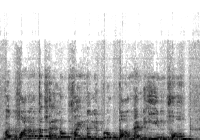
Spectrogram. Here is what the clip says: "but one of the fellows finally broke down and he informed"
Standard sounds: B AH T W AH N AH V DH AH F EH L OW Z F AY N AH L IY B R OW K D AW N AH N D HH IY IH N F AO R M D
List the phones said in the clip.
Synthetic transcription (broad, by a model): B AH T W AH N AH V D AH F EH L OW F AY N AH L IY B R OW K D AW N AH N D HH IY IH N F AO R M D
